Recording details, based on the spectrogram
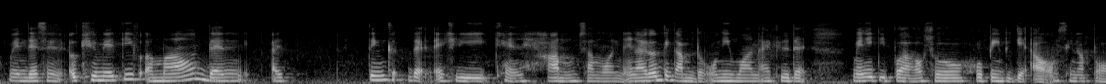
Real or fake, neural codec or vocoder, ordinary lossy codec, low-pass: fake; codec, 16 kHz, 4 kbps, X-Codec, HuBERT features, trained on balanced general audio; none; 7.2 kHz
